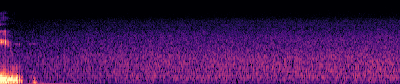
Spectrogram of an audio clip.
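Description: A woman's drawn-out last word falls in pitch and trails off at the very start, followed by a steady, even hiss.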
